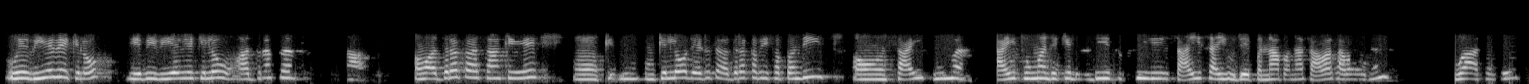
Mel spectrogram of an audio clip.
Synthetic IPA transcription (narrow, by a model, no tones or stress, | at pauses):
ʊɦeʋiːeʋekɪloʊɦebɪʋiːeʋekɪloɐd̪ɪɾək | ɦaː | ɛ̃ɐd̪ɾəkɐsãkʰeː | kɪloɗeːɽot̪ɐɐd̪ɾəkbʱɪkʰɐpə̃nd̪iɛ̃ːsaːit̪ʰuːməsaːɦit̪ʰuːməd͡ʑeːkeɗɐːɖisʊkʰisaːisaːiɦʊd͡ʑepɐnapɐnasaːʋasaːʋaʊd̪ənɪ̆ | ʊɦaɐsãkʰeː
